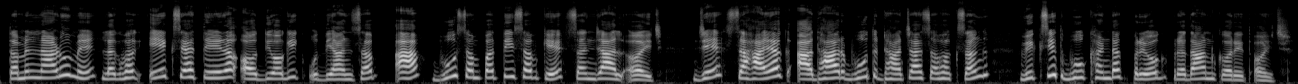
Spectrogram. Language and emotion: Maithili, neutral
